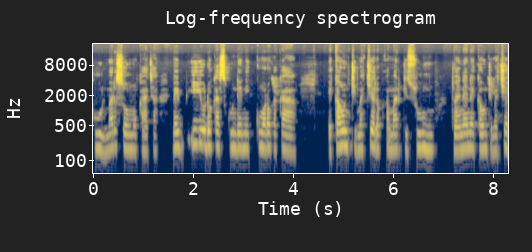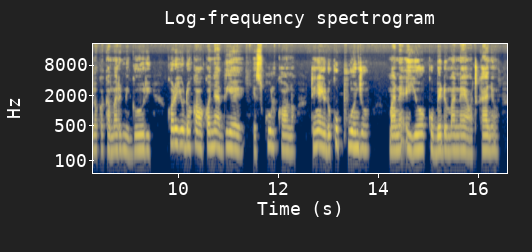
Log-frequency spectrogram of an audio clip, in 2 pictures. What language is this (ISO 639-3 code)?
luo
